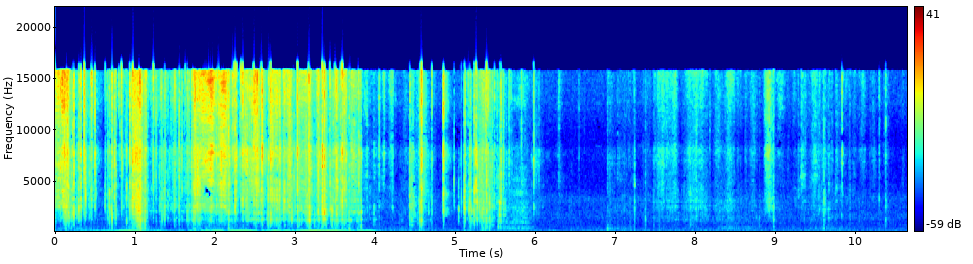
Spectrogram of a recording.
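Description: Foil Pokémon booster pack wrapper crinkling and tearing as it is ripped open by hand, dense and crackly for about four seconds. Then it goes much quieter, with only a few faint clicks as the cards are handled.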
